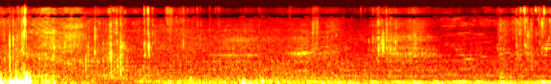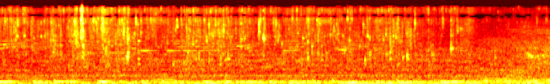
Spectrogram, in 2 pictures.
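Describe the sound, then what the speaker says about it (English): Water from a gallon jug is poured down the cleanout of a condensate drain line, a low steady gurgling trickle that runs the whole time, fairly faint and close. "we'll pour the rest of our gallon down the clean out here"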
